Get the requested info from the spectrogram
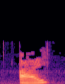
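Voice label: "癌", Mandarin Chinese; chinese-flashcards; hsk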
